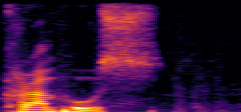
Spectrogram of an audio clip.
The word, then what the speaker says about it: Krampus: out of yeah and Krampus that's how you pronounce it not Krampus Kamp Kampus Kampus Krampus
